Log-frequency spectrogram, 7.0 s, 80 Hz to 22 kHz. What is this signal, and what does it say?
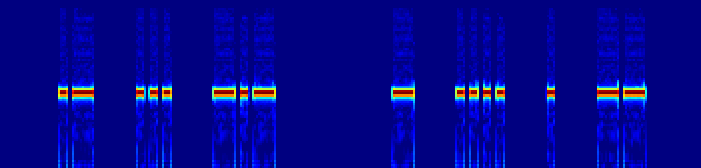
Morse code, heard as a keyed tone, about 18 wpm, spaced as for 12 wpm, 1000 Hz. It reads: ASK THEM
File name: qotdfiles / 12wpm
